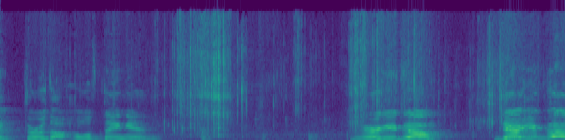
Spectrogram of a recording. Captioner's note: bruschetta crunches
